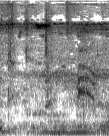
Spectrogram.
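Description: A faint bird call near the end, over a low steady hum.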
